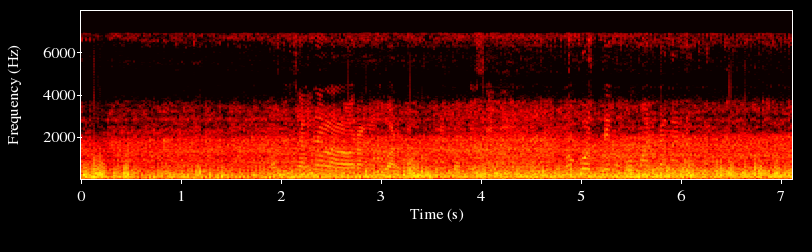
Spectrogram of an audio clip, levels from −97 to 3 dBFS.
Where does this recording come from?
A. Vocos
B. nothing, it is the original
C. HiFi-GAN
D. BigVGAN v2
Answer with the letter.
B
